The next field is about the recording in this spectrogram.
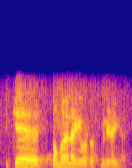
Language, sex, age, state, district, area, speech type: Odia, male, 18-30, Odisha, Sambalpur, rural, conversation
